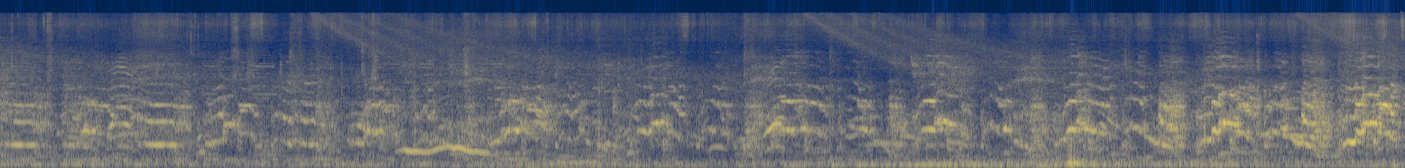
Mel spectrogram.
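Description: Playground background of overlapping children's voices: many short calls, squeals and shouts, none standing out above the rest.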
